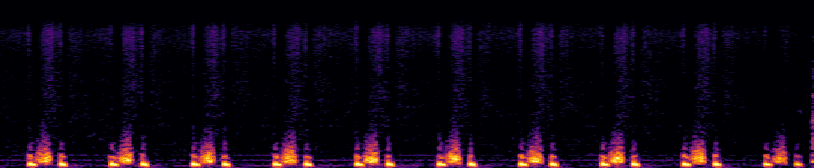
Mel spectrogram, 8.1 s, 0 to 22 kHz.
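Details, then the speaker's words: Decrescendo murmur: regular heartbeat near 73 a minute with a murmur that starts loud and grows softer within each cycle. "a crescendo murmur grows louder a decrescendo murmur grows softer"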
